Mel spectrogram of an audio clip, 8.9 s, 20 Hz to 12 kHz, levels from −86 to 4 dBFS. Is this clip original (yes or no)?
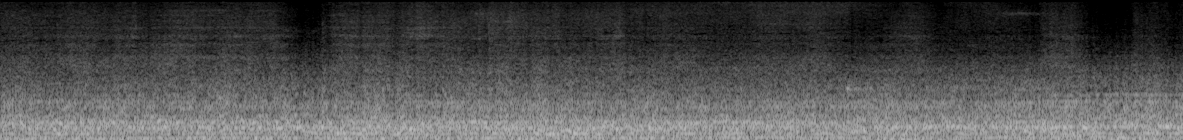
no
